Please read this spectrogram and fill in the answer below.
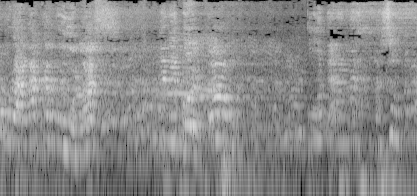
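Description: Speech: men talking into stage microphones over a PA system, with some background chatter.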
